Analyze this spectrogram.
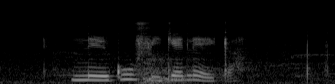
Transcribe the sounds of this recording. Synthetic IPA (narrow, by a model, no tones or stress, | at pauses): nek̬ʼuvik̬ʼɛlɛːkʼa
